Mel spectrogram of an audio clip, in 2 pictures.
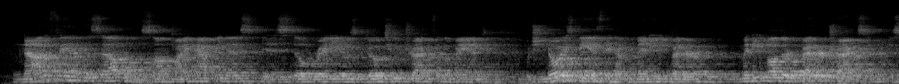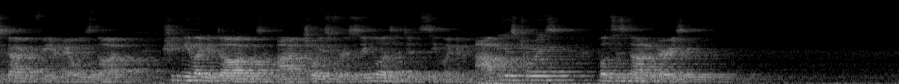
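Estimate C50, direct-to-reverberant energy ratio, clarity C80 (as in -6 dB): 1.0 dB, -4.0 dB, 3.0 dB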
